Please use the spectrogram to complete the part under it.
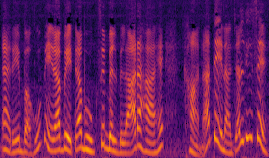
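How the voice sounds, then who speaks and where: A woman voicing a stingy, bossy older mother-in-law in a family cartoon, with a brisk, scolding manner. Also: on the high side, sing-song, husky. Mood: bossy, impatient. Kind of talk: Hindi family cartoon storytelling.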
